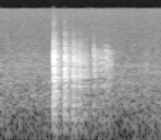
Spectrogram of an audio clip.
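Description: Several dice clatter and rattle across a tabletop during a DreadBall game, a quick burst of overlapping clicks and bounces lasting about half a second before settling, close and clear with no talking.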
